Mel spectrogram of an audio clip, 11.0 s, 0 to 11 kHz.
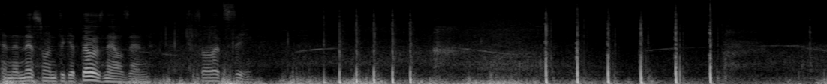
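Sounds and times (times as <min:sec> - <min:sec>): hammer striking shingle roof: 0:07.2 - 0:09.6.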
